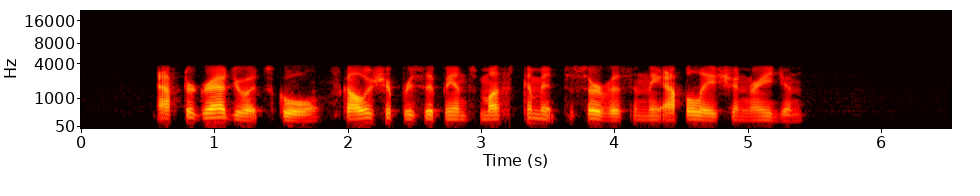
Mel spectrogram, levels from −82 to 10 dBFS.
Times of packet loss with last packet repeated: 3.18-3.21

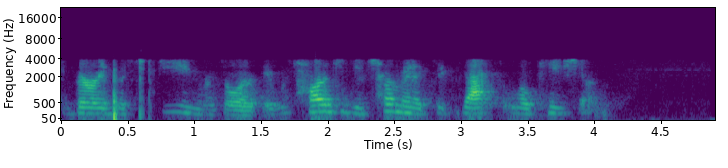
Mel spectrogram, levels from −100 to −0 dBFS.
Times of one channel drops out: none

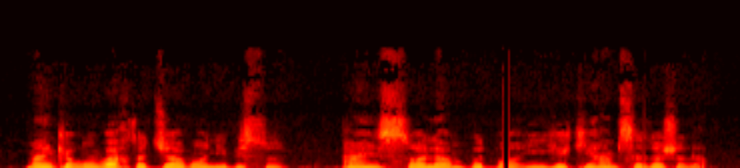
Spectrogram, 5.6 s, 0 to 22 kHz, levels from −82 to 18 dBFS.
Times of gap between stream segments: 3.77-3.82, 4.82

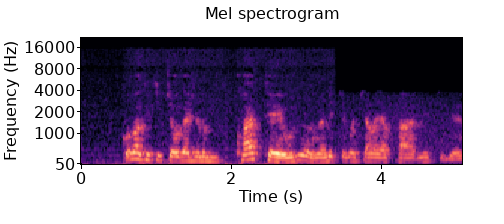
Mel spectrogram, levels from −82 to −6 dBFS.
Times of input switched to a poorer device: 3.39-5.09

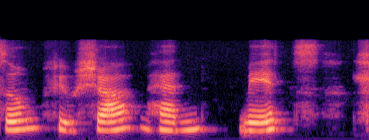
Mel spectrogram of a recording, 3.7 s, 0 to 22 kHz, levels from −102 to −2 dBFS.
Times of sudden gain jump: none

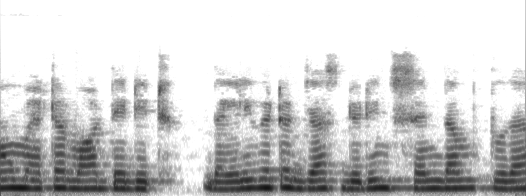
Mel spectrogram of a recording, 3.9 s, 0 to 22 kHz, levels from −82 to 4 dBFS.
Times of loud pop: none

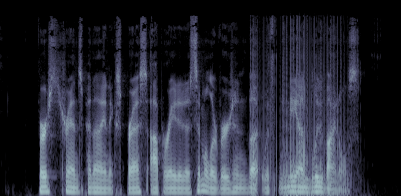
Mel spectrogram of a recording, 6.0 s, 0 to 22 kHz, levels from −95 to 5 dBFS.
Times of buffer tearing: 3.73-6.03

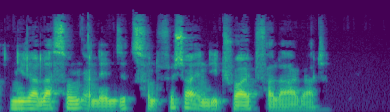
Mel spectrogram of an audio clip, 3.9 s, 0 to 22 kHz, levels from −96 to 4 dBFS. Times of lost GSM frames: none

